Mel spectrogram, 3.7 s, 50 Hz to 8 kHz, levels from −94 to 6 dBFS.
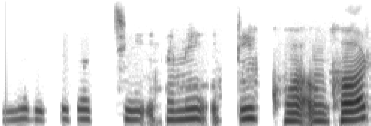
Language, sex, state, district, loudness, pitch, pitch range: Bengali, female, West Bengal, North 24 Parganas, -24 LUFS, 215 Hz, 200-230 Hz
